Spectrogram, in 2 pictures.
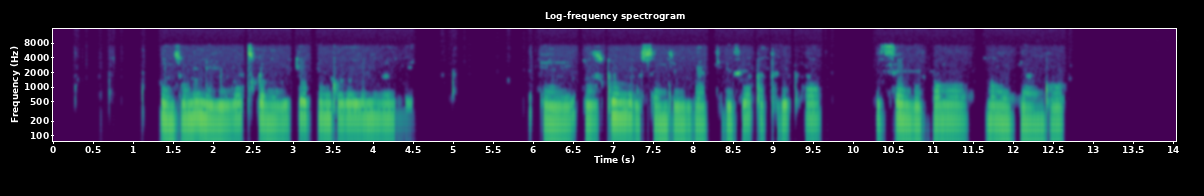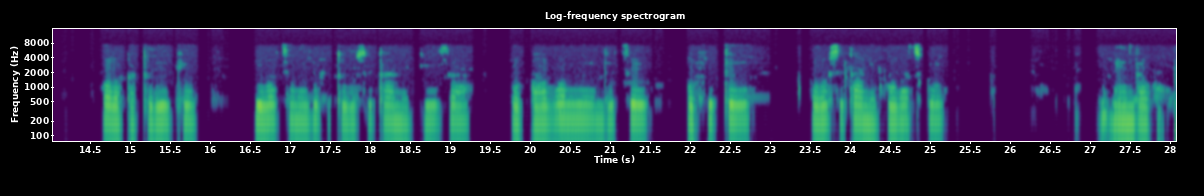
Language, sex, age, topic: Kinyarwanda, female, 25-35, finance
